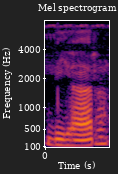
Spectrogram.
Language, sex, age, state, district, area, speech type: Santali, male, 18-30, West Bengal, Bankura, rural, spontaneous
